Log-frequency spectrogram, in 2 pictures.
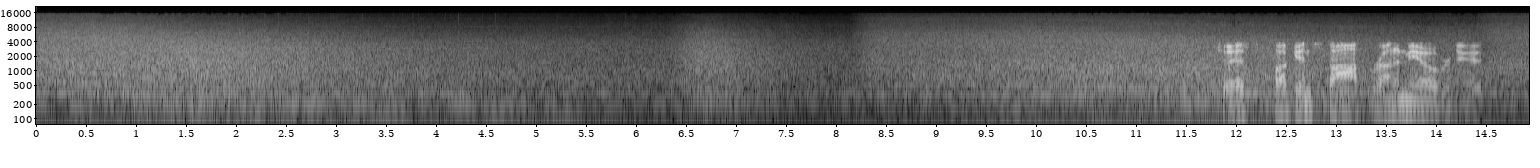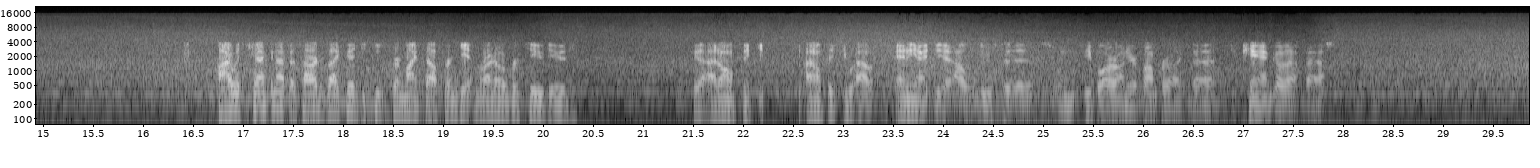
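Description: Race car engines roar steadily as cars speed past.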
